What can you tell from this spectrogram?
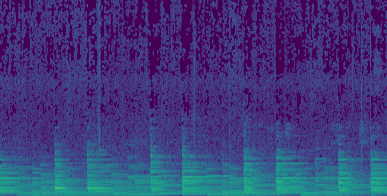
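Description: Background piano music, with a new note or chord struck about once a second and each one fading until the next.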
